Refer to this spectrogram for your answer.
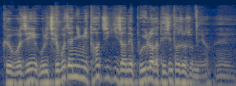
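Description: A man's voice: mid-range voice, quick pace, darkish tone, slight background noise. A man hosting a ghost investigation in a casual, joking, informal way with questions and commentary.

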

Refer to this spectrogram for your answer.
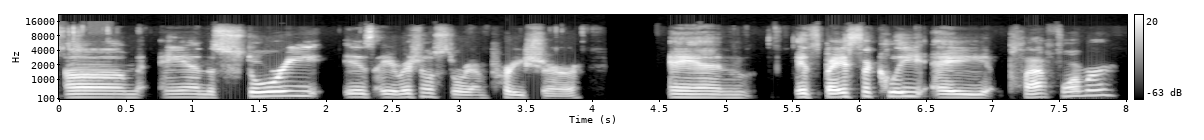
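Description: A man's voice: fairly high pitch, lively intonation, measured pace, a little mellow, clean tone, dry recording. A young man hosting a casual gaming podcast, rambling with lots of ums and restarts. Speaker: podcast host.

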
